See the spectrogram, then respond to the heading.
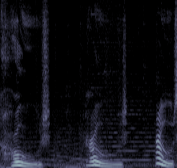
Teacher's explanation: I think I'm defaulting back to the French, like, guttural R.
